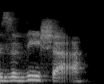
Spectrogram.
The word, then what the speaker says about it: Zawisza: So I went from Chapman to Zawisza.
